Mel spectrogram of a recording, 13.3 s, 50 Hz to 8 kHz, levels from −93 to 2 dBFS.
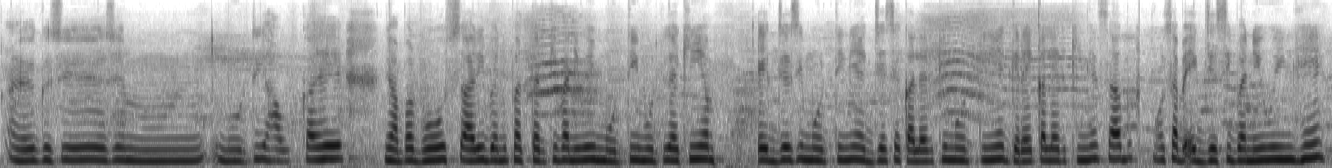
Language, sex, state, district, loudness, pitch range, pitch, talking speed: Hindi, female, Bihar, Gaya, -13 LUFS, 200-215 Hz, 210 Hz, 190 wpm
